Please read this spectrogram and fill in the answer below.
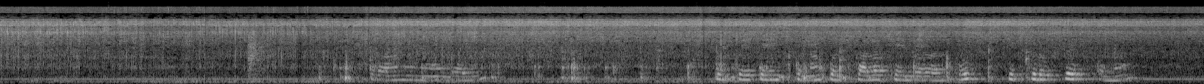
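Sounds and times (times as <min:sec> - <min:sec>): onion sizzling in hot oil: 0:00.0 - 0:12.0.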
